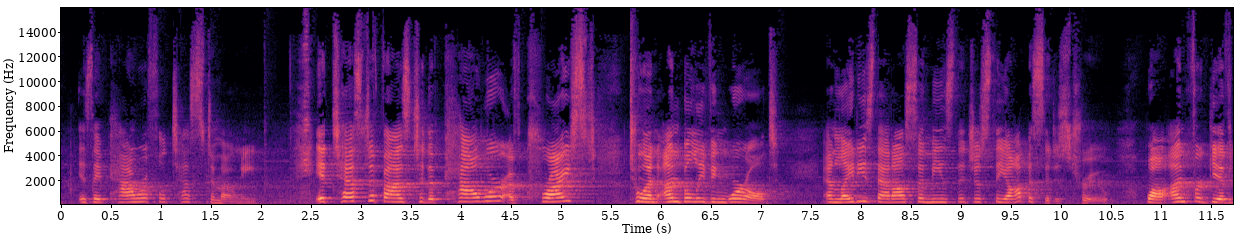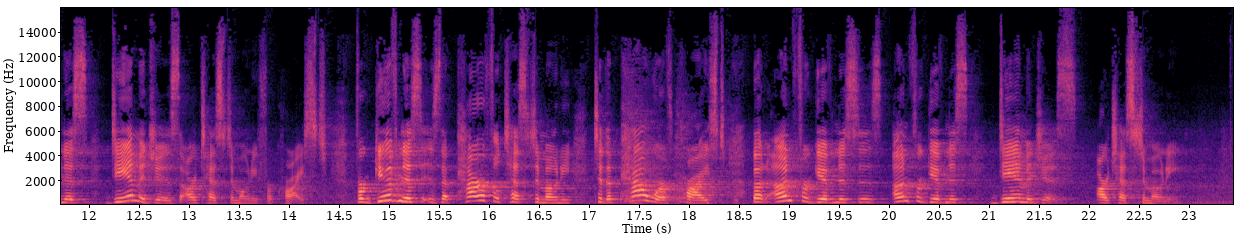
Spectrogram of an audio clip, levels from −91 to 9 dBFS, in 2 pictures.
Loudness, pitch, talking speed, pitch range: -19 LUFS, 275 Hz, 125 wpm, 255-305 Hz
